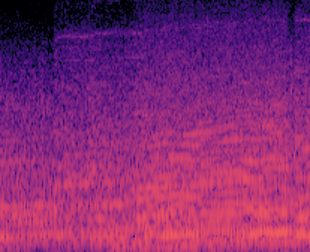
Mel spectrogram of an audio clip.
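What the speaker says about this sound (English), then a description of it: "And off goes that Ferrari." An NGT Ferrari race car accelerates out of the pits at Valencia, its engine a sustained, rising roar with some tire noise, heard at a moderate distance throughout.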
